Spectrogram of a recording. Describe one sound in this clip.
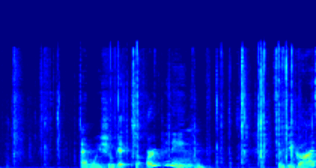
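Foil card packs crinkle and rustle in a person's hands.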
